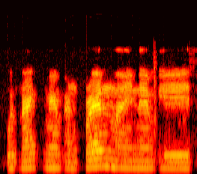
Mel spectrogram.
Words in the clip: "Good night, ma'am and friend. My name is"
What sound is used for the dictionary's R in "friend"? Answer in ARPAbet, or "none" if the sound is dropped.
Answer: R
